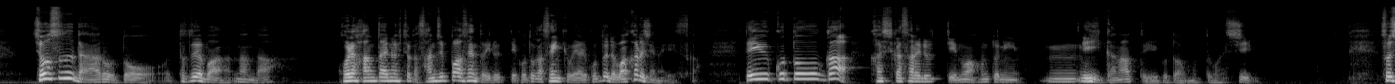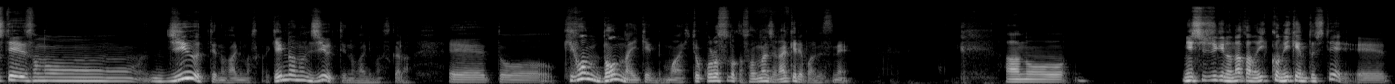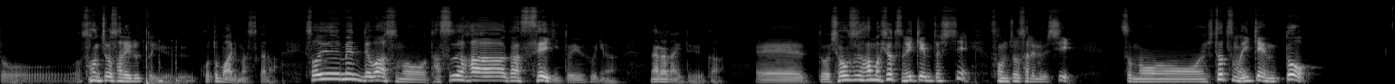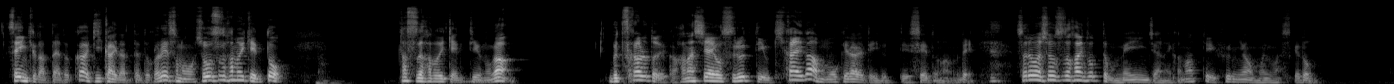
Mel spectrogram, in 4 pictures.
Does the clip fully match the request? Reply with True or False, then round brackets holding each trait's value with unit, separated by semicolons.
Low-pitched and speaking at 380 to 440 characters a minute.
True (130 Hz; 390 characters per minute)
